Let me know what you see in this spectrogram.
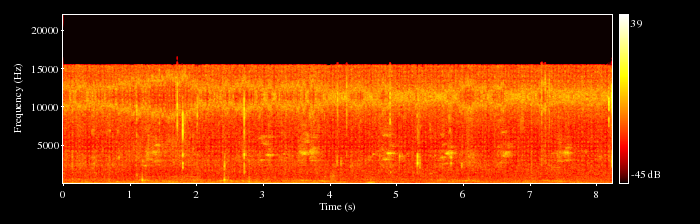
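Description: Close mouth sounds of chewing and sucking on spicy chicken feet: scattered wet clicks and smacks. A bird coos repeatedly in the background over a low steady hum.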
